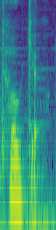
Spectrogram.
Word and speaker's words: Tokyo: A common mispronunciation of the city is that you sound the O's short. But that's actually not the case. You want to elongate every single O that is in the word Tokyo.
